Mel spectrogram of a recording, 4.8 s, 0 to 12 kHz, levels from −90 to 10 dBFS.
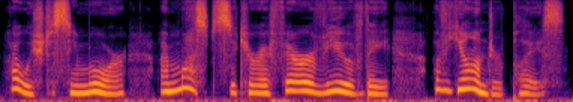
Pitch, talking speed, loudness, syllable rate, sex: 240 Hz, 175 wpm, -17 LUFS, 5.4 syllables/s, female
